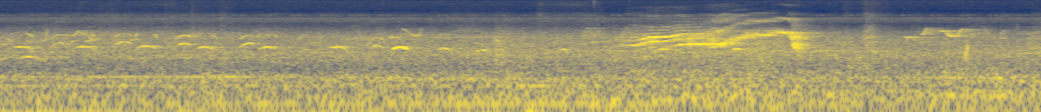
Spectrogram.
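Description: Wild birds calling in forest: a run of short, evenly repeated chirps, then a louder burst of overlapping rising and falling calls about five seconds in.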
